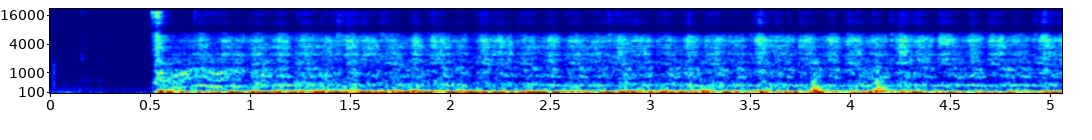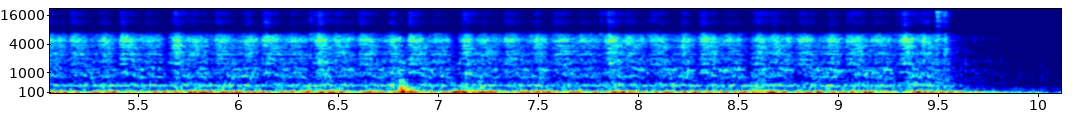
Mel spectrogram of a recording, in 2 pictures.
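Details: 1969 Jeep CJ5 after sitting about 7 months over winter, battery dead, on jumper cables, choke partly pushed in: steady fast starter churning for about ten seconds with no firing; cranks but won't start.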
